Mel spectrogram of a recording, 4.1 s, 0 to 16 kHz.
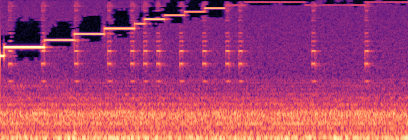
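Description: A sine-wave test tone plays through the KLH Model Eight speaker cabinet's small full-range drivers. It steps up in pitch several times a second to a very high, faint whistle at about 15 kilohertz, around the limit of hearing, and holds there to the end. The tone drops in loudness about half a second in and grows fainter as it climbs.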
